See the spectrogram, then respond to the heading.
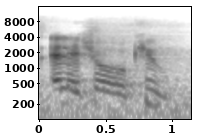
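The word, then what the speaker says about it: L.H.O.O.Q.: So if you pronounce that in French, which he was, it's LHOOQ.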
